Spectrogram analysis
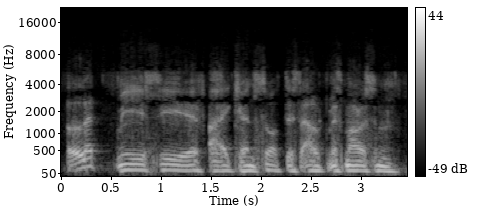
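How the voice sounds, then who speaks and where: Deep, gravelly-rough skeptical power broker. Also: male voice, steady tone, normal speed, darkish tone. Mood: dryly skeptical. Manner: dry, formal, methodical. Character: skeptical, powerful political boss puzzling things out. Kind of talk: 1970s radio mystery acting. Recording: muffled vintage radio broadcast.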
